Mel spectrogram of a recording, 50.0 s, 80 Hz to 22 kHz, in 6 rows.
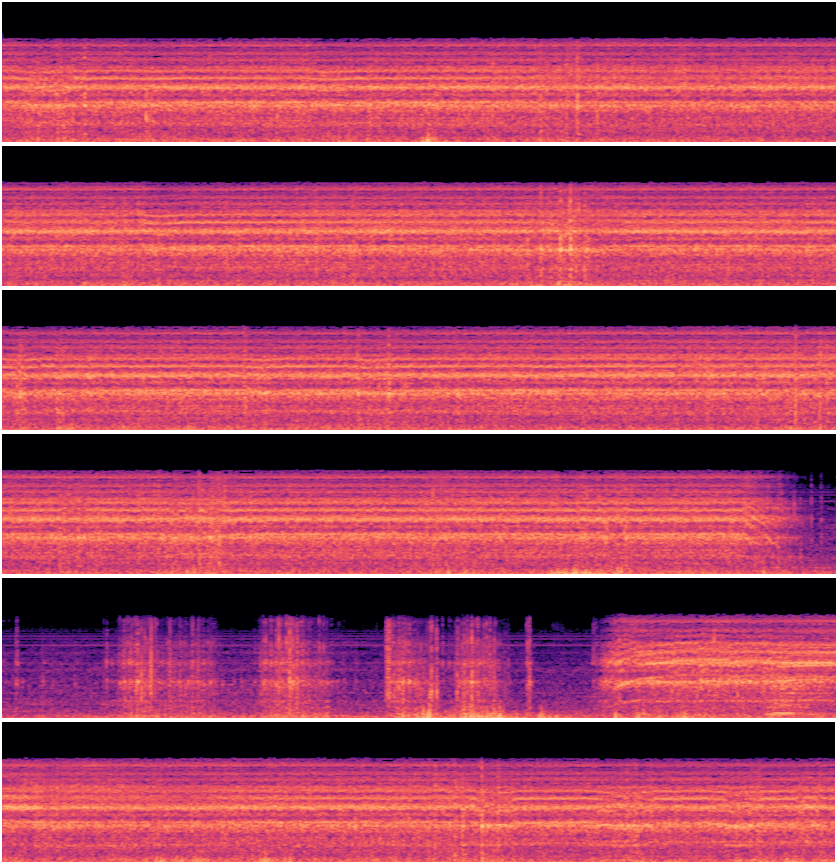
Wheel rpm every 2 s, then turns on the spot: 160, 160, 160, 160, 160, 160, 160, 160, 160, 160, 160, 160, 160, 160, 160, 160, 70, 10, 20, 40, 160, 160, 160, 160, 160.
34-38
